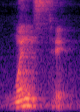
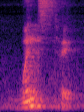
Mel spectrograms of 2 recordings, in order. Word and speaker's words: Wednesday: Wednesday. Wednesday. The second word is pronunciation.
